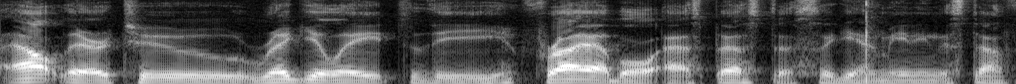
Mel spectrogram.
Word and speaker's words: friable: ought to cover as a term called Froebel or friable I've heard it pronounced both ways the the proper way is friable the term basically means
